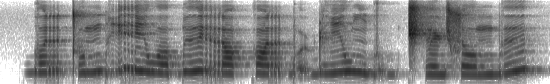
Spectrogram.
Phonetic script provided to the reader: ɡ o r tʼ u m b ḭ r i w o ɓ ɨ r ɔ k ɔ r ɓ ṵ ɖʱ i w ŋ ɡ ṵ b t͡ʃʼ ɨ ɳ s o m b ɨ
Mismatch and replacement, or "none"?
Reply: none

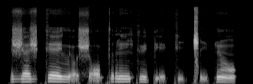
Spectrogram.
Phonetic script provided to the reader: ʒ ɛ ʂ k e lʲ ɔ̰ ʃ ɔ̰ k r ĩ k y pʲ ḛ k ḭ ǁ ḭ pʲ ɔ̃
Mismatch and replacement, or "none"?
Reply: ʂ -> ʒ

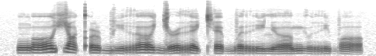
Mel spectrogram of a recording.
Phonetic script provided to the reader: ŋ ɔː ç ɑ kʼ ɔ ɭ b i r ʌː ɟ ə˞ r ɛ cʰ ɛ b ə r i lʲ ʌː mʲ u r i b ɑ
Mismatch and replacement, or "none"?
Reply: none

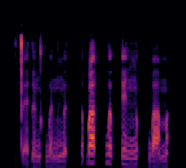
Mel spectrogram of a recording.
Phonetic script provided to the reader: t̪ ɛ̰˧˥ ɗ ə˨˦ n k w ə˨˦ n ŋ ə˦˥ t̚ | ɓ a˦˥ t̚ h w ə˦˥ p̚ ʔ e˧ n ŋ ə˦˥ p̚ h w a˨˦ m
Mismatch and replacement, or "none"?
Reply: none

